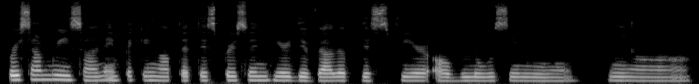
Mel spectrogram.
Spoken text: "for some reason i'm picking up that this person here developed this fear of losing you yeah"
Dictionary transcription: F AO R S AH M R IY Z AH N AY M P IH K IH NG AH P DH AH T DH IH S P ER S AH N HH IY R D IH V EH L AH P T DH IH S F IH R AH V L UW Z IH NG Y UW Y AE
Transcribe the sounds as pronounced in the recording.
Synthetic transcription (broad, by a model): F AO R S AH M R IY S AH N AY M P IH K IH NG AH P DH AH T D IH S P ER S AH N HH IY R D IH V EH L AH P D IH S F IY R AH V L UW S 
